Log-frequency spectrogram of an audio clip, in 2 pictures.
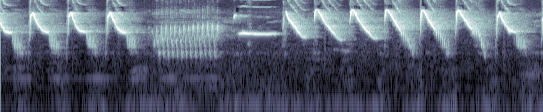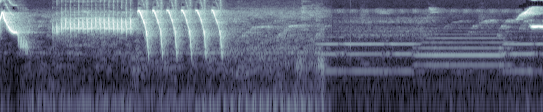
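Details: Canary song: a run of steep downward-sweeping whistled notes about four per second, then a buzzy burst, fast rattling trills and a series of thin steady whistled tones, ending with a rising note.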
